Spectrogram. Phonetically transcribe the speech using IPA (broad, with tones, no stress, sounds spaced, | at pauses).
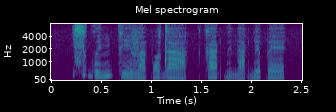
s i˦ ɡʷ eː˧ ŋ u˦ k eː˨ v a˨ p ɔ˧ d a˦˨ | k aː˦ k͡p ɨ˨ n aː˨ ɡ͡b ɛ˦ p ɛ˧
